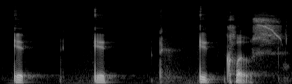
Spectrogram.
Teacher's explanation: Cutting it close. The t in it is a stop t because it's before a consonant.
